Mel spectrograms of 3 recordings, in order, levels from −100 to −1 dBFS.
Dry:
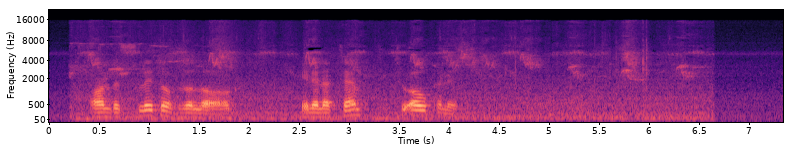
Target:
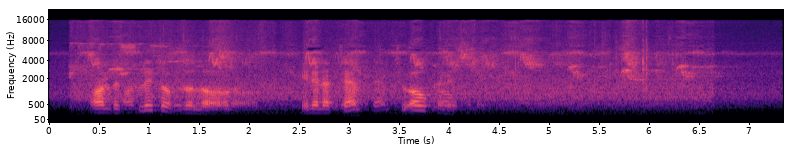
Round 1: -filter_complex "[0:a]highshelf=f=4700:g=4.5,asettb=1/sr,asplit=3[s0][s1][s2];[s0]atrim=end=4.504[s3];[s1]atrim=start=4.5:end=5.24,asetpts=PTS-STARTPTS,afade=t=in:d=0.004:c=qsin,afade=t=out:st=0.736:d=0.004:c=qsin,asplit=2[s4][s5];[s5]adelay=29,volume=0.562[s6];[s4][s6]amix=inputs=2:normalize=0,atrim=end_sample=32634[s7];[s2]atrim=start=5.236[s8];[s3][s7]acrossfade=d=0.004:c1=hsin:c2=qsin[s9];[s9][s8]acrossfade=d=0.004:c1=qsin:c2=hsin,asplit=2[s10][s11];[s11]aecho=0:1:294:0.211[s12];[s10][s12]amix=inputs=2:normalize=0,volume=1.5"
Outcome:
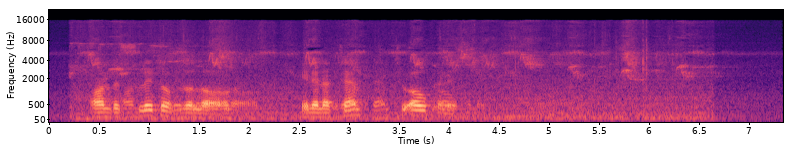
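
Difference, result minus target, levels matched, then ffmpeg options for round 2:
1 kHz band -7.0 dB
-filter_complex "[0:a]highpass=f=960:w=0.5412,highpass=f=960:w=1.3066,highshelf=f=4700:g=4.5,asettb=1/sr,asplit=3[s0][s1][s2];[s0]atrim=end=4.504[s3];[s1]atrim=start=4.5:end=5.24,asetpts=PTS-STARTPTS,afade=t=in:d=0.004:c=qsin,afade=t=out:st=0.736:d=0.004:c=qsin,asplit=2[s4][s5];[s5]adelay=29,volume=0.562[s6];[s4][s6]amix=inputs=2:normalize=0,atrim=end_sample=32634[s7];[s2]atrim=start=5.236[s8];[s3][s7]acrossfade=d=0.004:c1=hsin:c2=qsin[s9];[s9][s8]acrossfade=d=0.004:c1=qsin:c2=hsin,asplit=2[s10][s11];[s11]aecho=0:1:294:0.211[s12];[s10][s12]amix=inputs=2:normalize=0,volume=1.5"

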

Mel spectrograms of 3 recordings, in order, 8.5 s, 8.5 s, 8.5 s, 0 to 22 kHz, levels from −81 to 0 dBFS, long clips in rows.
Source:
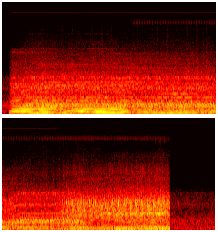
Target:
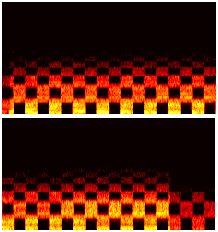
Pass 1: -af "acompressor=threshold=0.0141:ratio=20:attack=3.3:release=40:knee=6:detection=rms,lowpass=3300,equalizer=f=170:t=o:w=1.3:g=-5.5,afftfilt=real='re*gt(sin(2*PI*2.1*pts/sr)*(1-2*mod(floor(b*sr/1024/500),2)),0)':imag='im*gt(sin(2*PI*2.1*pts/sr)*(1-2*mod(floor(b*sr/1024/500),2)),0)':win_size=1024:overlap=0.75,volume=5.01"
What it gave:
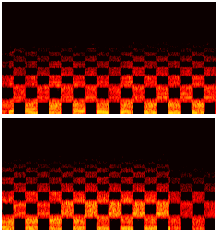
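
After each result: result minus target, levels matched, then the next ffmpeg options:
compression: peak gain reduction +11 dB; 1 kHz band +2.5 dB
-af "acompressor=threshold=0.0531:ratio=20:attack=3.3:release=40:knee=6:detection=rms,lowpass=3300,equalizer=f=170:t=o:w=1.3:g=-5.5,afftfilt=real='re*gt(sin(2*PI*2.1*pts/sr)*(1-2*mod(floor(b*sr/1024/500),2)),0)':imag='im*gt(sin(2*PI*2.1*pts/sr)*(1-2*mod(floor(b*sr/1024/500),2)),0)':win_size=1024:overlap=0.75,volume=5.01"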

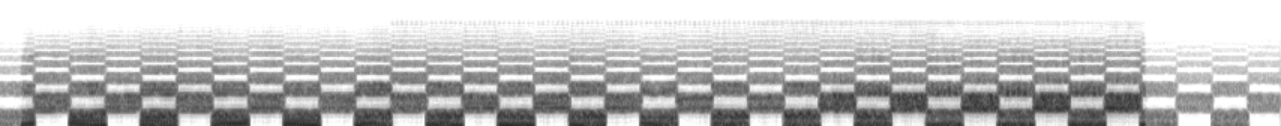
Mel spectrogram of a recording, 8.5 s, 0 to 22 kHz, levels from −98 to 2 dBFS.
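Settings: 1 kHz band +2.5 dB
-af "acompressor=threshold=0.0531:ratio=20:attack=3.3:release=40:knee=6:detection=rms,lowpass=870,equalizer=f=170:t=o:w=1.3:g=-5.5,afftfilt=real='re*gt(sin(2*PI*2.1*pts/sr)*(1-2*mod(floor(b*sr/1024/500),2)),0)':imag='im*gt(sin(2*PI*2.1*pts/sr)*(1-2*mod(floor(b*sr/1024/500),2)),0)':win_size=1024:overlap=0.75,volume=5.01"

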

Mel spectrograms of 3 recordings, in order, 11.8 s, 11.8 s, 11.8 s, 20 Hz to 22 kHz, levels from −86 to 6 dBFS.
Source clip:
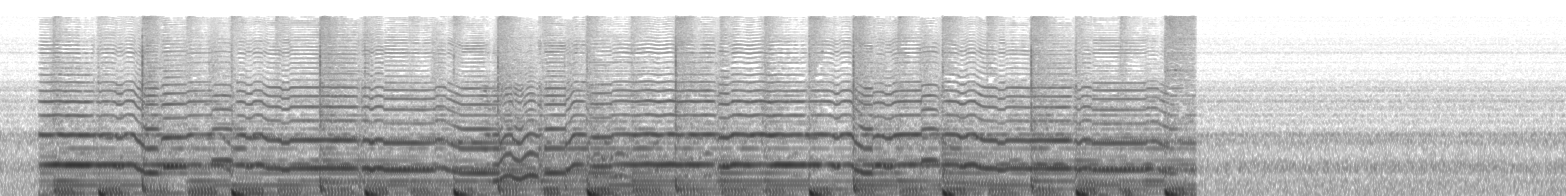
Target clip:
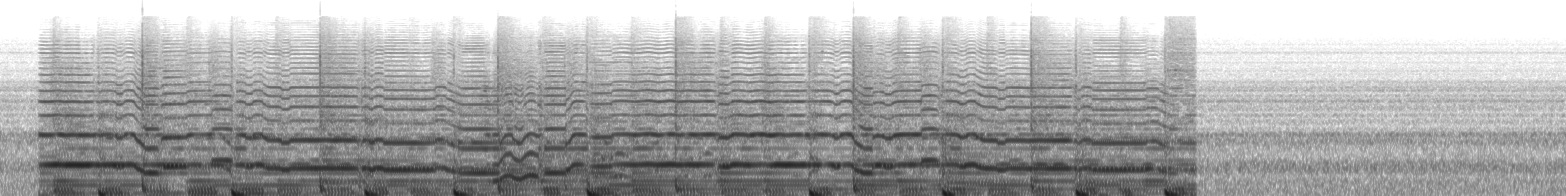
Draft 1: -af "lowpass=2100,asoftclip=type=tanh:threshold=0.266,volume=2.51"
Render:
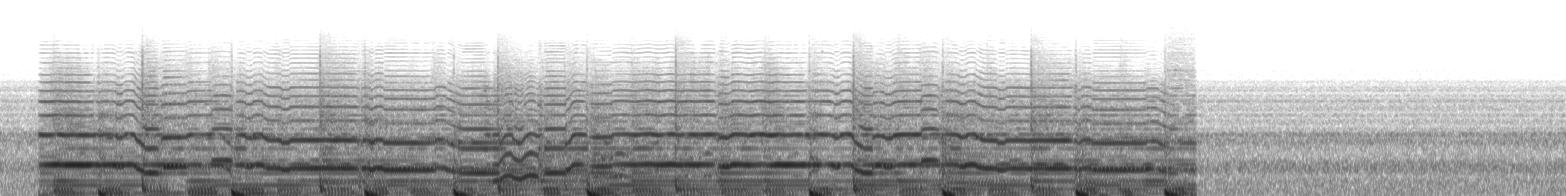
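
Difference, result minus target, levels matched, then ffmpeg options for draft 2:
8 kHz band -16.5 dB
-af "lowpass=6200,asoftclip=type=tanh:threshold=0.266,volume=2.51"

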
